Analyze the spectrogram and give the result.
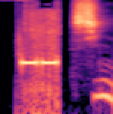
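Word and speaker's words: Hsin: très jeune grimpeur américain Sin. Ah s'il vous plaît me reprenez pas sur la prononciation quoi. Je veux dire sin H S I N.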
